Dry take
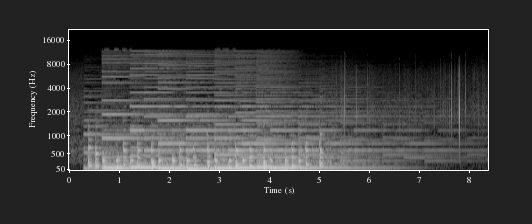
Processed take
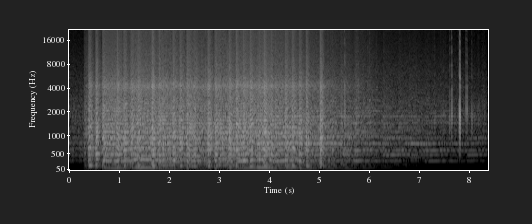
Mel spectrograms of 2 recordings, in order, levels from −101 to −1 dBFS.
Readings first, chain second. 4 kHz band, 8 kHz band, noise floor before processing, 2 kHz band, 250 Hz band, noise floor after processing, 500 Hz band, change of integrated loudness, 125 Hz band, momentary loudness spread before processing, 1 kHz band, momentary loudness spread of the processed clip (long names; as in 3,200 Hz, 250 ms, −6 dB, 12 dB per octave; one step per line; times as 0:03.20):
+7.5 dB, +4.5 dB, −60 dBFS, 0.0 dB, −24.5 dB, −64 dBFS, −15.0 dB, −10.0 dB, below −40 dB, 17 LU, −5.0 dB, 20 LU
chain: each half-wave held at its own peak
comb filter 6.3 ms, depth 77%
chorus effect 1.3 Hz, delay 17.5 ms, depth 6.5 ms
high-pass filter 1,100 Hz 12 dB per octave
slap from a distant wall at 41 metres, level −18 dB
dynamic equaliser 4,300 Hz, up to +7 dB, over −58 dBFS, Q 3.9
level −4.5 dB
